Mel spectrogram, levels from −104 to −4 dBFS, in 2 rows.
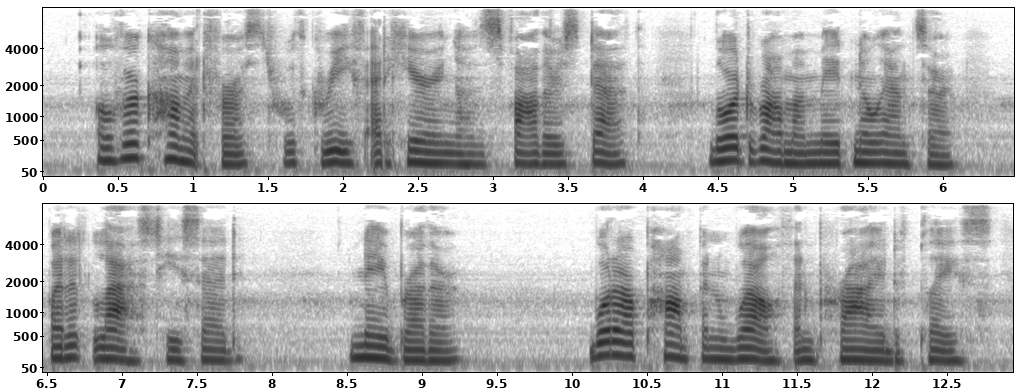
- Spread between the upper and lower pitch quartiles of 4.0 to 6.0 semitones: No, narrow, 2.5 semitones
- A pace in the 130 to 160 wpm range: Yes, average, 150 wpm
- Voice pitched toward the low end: No, medium, 150 Hz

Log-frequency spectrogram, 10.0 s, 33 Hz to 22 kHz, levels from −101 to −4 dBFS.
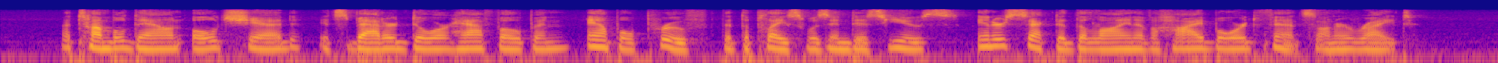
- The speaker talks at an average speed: Yes, average, 170 wpm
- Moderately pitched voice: Yes, medium, 145 Hz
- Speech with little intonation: Yes, narrow, 1.7 semitones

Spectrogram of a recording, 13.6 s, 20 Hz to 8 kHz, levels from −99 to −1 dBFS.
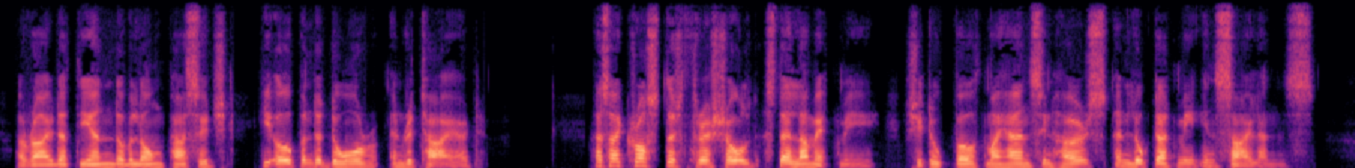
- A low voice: Yes, low, 130 Hz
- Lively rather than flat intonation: No, average, 3.9 semitones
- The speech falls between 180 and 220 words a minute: No, average, 155 wpm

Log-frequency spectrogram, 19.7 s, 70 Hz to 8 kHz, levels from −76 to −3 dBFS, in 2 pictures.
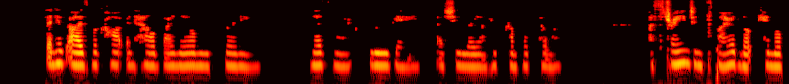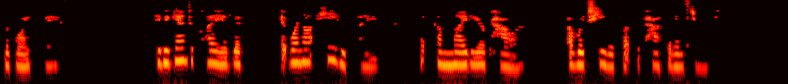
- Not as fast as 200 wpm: Yes, average, 160 wpm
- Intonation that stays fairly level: Yes, narrow, 1.9 semitones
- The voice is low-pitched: No, high, 200 Hz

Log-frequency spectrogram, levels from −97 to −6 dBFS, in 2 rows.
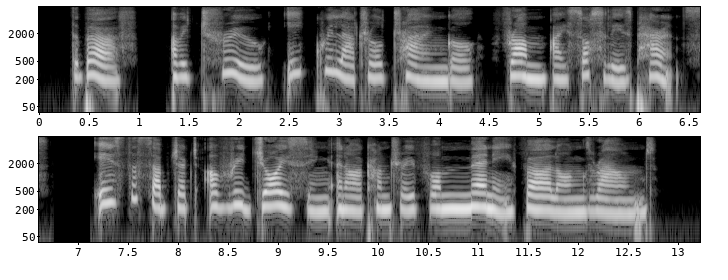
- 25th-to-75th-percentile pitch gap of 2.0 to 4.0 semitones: Yes, average, 3.6 semitones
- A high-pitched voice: Yes, high, 205 Hz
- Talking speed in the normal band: No, slow, 100 wpm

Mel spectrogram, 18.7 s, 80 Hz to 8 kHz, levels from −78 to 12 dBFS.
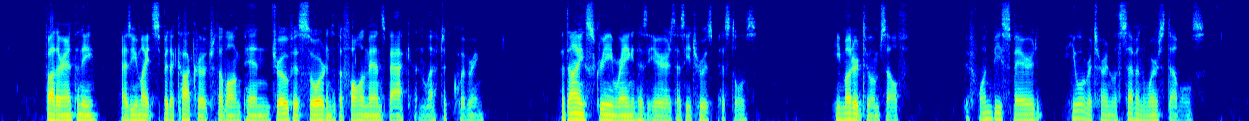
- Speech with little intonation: Yes, narrow, 2.0 semitones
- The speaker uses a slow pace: No, average, 165 wpm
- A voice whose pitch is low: Yes, very low, 90 Hz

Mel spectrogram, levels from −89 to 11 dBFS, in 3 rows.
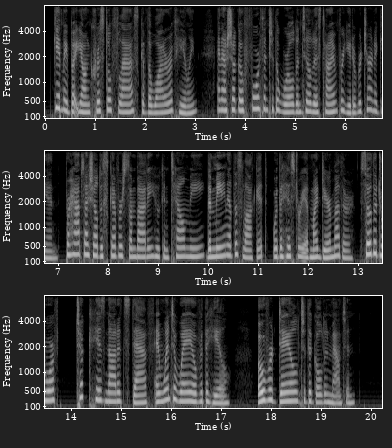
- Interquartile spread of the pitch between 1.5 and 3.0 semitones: No, average, 3.5 semitones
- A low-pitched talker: No, high, 230 Hz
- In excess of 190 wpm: Yes, average, 200 wpm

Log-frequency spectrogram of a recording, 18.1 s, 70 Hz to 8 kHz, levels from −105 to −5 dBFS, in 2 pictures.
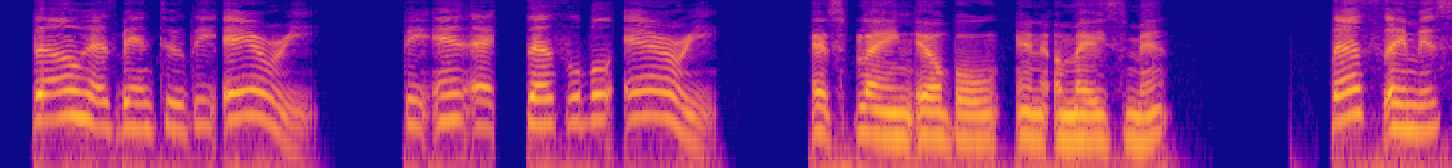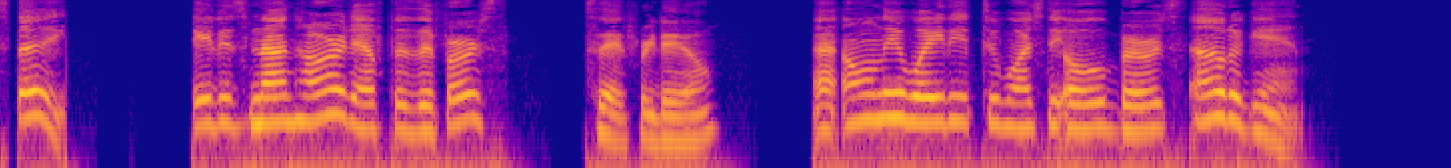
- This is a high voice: Yes, high, 235 Hz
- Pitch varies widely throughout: Yes, wide, 6.2 semitones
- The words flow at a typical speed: No, slow, 110 wpm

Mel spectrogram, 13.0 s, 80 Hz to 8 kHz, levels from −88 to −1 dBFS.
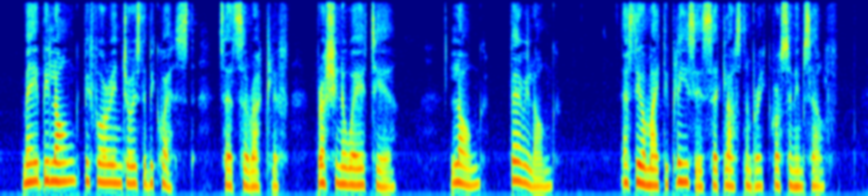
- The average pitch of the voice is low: No, high, 200 Hz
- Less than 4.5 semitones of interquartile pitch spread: Yes, average, 4.1 semitones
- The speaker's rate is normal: No, slow, 125 wpm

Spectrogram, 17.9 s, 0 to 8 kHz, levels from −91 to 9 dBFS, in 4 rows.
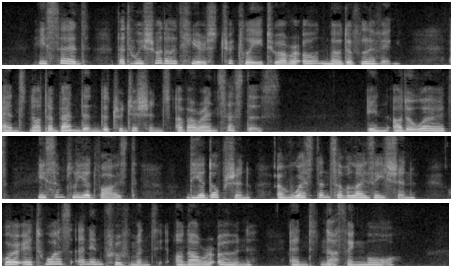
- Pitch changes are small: No, average, 4.0 semitones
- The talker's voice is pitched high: Yes, high, 220 Hz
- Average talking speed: Yes, average, 145 wpm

